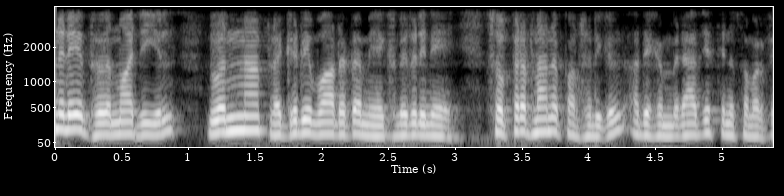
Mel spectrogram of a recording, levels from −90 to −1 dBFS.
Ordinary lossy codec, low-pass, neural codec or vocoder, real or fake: none; 3.6 kHz; codec, 16 kHz, 1 kbps, X-Codec, WavLM features, trained on Multilingual LibriSpeech; fake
